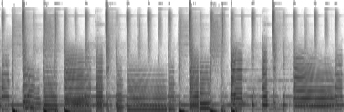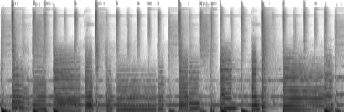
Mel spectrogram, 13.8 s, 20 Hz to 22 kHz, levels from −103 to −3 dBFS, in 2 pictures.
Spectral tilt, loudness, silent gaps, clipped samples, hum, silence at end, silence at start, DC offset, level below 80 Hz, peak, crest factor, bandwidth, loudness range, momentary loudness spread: -6 dB/octave; -25 LUFS; none; under 0.1%; none; 0 s; 0 s; under 0.1%; -28 dBFS; -4 dBFS; 18 dB; over 20 kHz; 1 LU; 6 LU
